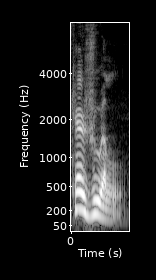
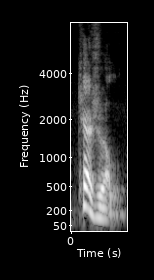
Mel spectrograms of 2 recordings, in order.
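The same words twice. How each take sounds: First: The middle vowel is a full oo sound. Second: The middle vowel is reduced, not a full oo. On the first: The speaker calls it wrong. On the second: The speaker calls it right.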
